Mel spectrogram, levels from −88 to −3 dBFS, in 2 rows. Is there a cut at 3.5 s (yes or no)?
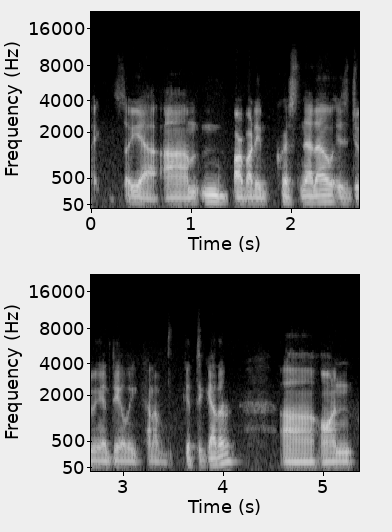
yes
